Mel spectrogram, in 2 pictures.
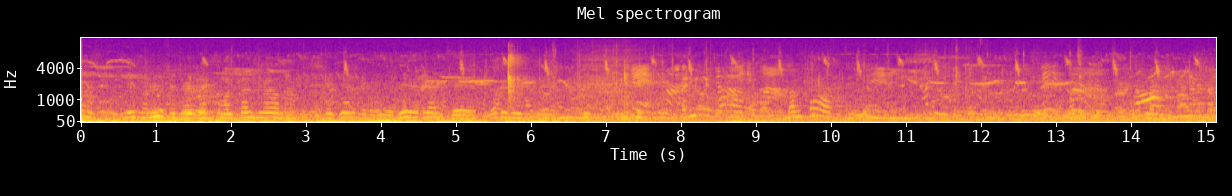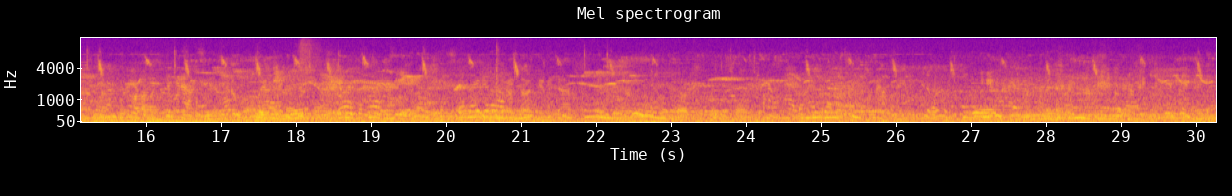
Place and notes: Perugia, Italia - people chilling on the grass
bells, people speaking, birds
[XY: smk-h8k -> fr2le]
